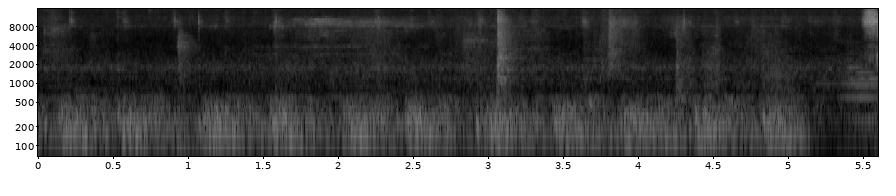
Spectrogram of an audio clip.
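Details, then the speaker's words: A whooshing or swishing heart murmur between the lub and the dub, as a vet hears in pets by stethoscope. The murmur is caused by abnormal blood flow through the heart. "this sound is called a heart murmur heart murmur are caused by abnormal blood flow through the heart"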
